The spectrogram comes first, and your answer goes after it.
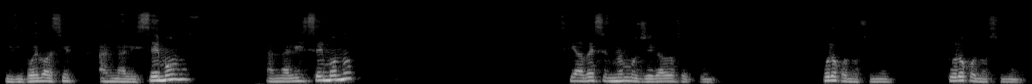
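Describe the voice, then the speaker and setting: A man preaches a weekly devotional, earnestly repeating phrases for emphasis and sometimes acting out the voices he quotes. His mid-range voice is mellow with a breathy edge, fast but with frequent pauses. The audio is poor.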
